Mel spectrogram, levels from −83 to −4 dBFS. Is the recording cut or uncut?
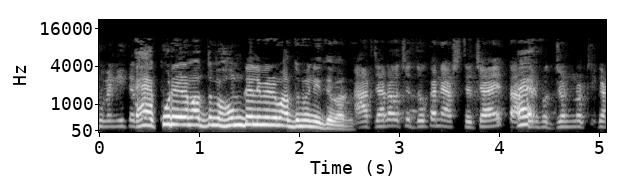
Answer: uncut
